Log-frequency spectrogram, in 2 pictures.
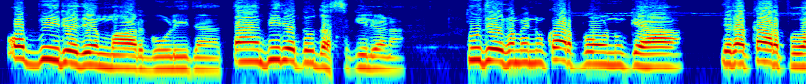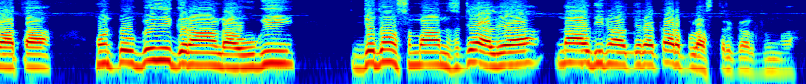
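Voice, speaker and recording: Man acting sleazy Punjabi headman, high voice, coaxing and boastful, dry sound. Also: normal speed, no room sound, close to an everyday voice. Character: sleazy village headman, smooth-talking philanderer.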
